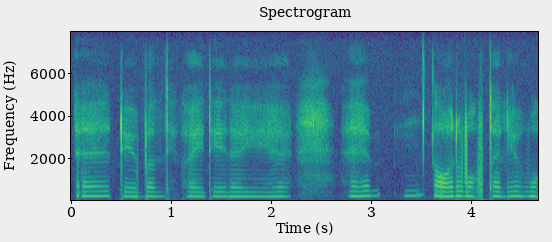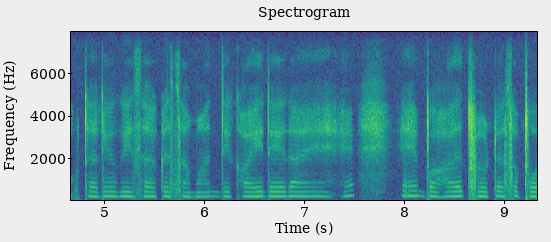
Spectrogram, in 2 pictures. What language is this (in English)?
Urdu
